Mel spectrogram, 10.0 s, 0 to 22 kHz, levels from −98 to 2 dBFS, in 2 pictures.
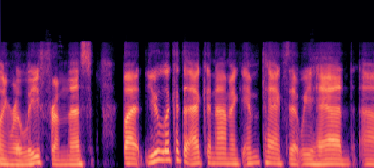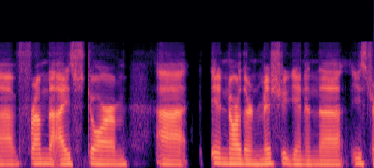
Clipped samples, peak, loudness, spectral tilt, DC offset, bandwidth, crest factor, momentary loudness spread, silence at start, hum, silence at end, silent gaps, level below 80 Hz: under 0.1%; -2 dBFS; -21 LUFS; -5.5 dB/octave; under 0.1%; 8.2 kHz; 20 dB; 8 LU; 0 s; none; 0 s; none; -56 dBFS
